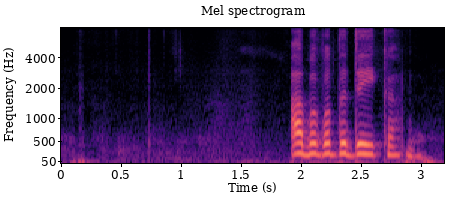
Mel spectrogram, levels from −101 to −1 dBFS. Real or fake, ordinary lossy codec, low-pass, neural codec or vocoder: fake; none; none; codec, 16 kHz, 1 kbps, FunCodec, trained on LibriTTS, 50 frames a second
